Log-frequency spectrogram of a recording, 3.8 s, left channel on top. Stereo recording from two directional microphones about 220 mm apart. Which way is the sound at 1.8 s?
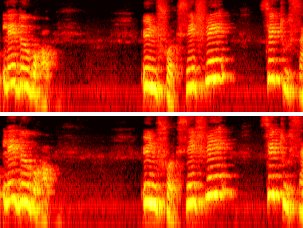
35° left (ahead or behind).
